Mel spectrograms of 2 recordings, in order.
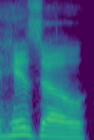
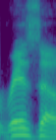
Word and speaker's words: Rizzo: Lorenzo and um Adriana Hizo or Rizzo rather I say Hizo because Brazilian ju you know we say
